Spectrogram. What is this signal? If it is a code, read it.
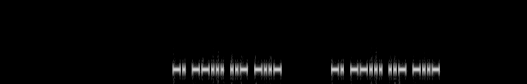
Morse code, heard as a keyed tone, about 52 wpm, 700 Hz. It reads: N7UX N7UX
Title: USA Call Signs - 4 Characters - Repeated 2x - 50wpm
